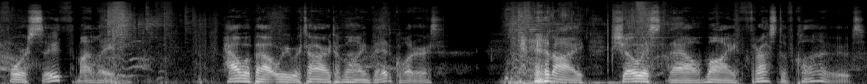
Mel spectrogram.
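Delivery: mock, vaguely seductive put-on voice. Acting out an earl speaking to a lady: mock-seductive voice. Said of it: "uses my vaguely D and D Greg quote-unquote seductive voice".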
